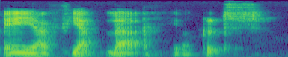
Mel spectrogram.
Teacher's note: the double L, for example, is like a T and an L together · So it's a voiceless version of the L. · Term: voiceless alveolar approximant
